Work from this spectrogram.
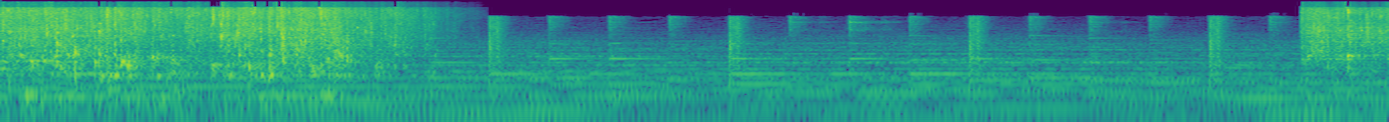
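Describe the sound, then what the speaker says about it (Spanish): Wine poured into a pan of browned, slow-cooked meat gives a steady, loud liquid splash and hiss for a couple of seconds, then settles into sizzling with faint bubbling ticks, followed by another surge of sound near the end. "incorporamos el vino"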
